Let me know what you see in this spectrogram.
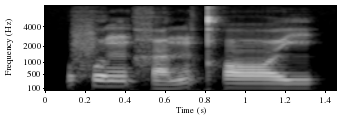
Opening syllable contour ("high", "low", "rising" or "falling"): high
